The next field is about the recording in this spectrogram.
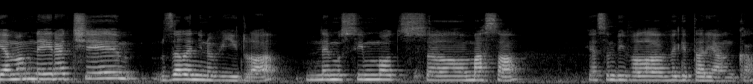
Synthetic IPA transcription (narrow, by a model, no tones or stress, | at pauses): jaːmamnɛjɾat͡ʃɪzɛlɛɲɪnovijiːdlanɛmusimːot͡smasa | jaːsɛmbiːvalavɛɡɛt̪aɾɪjaːŋka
